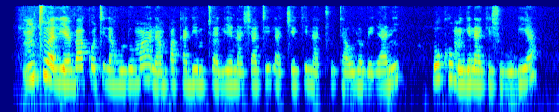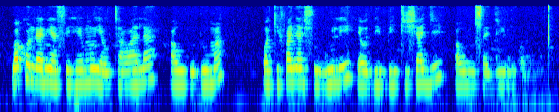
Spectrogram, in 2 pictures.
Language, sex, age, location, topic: Swahili, female, 25-35, Kisumu, government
